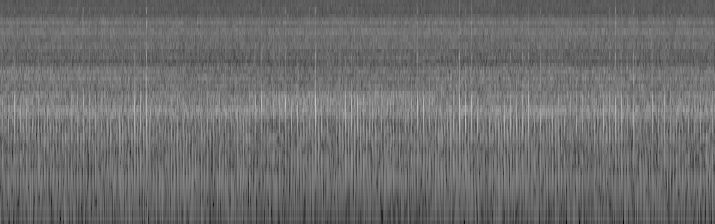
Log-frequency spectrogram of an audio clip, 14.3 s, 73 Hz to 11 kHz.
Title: 2016 BMW X5 F15 bubbling/popping noise Part 2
